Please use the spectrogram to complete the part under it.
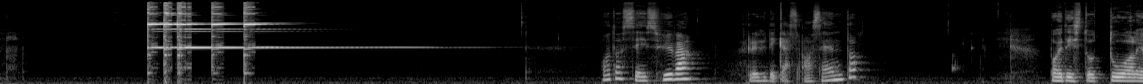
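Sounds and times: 
bright metallic bell ringing: 0:01.5 - 0:04.8
speech: 0:06.0 - 0:08.7, 0:10.5 - 0:11.4.

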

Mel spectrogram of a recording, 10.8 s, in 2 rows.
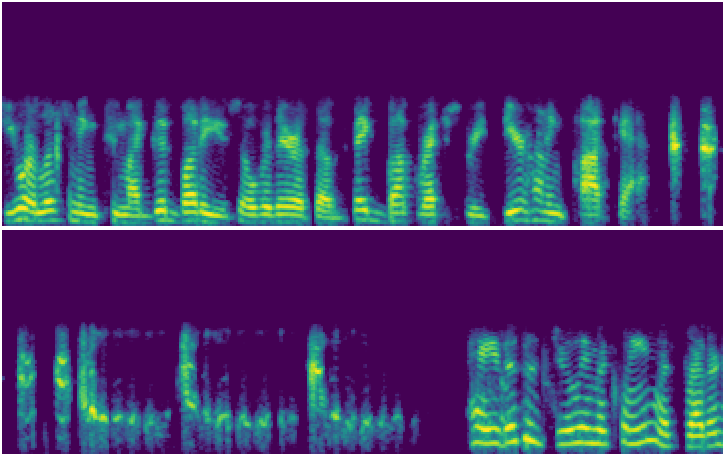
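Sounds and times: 
speech: 0:00.0 - 0:05.4, 0:08.9 - 0:10.8
turkey gobbling: 0:05.0 - 0:08.5.

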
